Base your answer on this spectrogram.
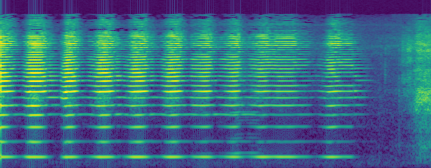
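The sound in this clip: Harmonica two-hole draw played staccato with guttural stops: a rapid series of short, detached notes of the same steady pitch, each cut off crisply, heard alone without talk.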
